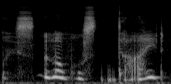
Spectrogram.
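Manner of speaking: high, slow, breathy tearful wail; stretched-out, whispery pretend sob; mock crying. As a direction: imitate a distraught mother in a thin whimper. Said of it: "she cries and she says".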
